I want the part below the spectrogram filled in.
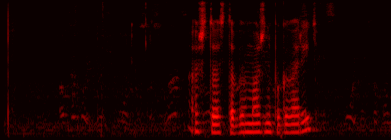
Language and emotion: Russian, neutral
